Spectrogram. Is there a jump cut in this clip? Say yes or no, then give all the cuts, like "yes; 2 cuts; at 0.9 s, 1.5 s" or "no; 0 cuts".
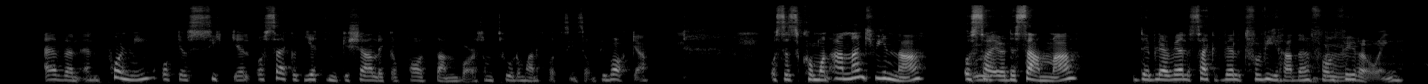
yes; 1 cut; at 7.7 s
